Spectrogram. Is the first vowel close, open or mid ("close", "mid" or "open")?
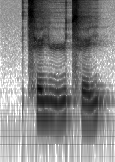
mid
